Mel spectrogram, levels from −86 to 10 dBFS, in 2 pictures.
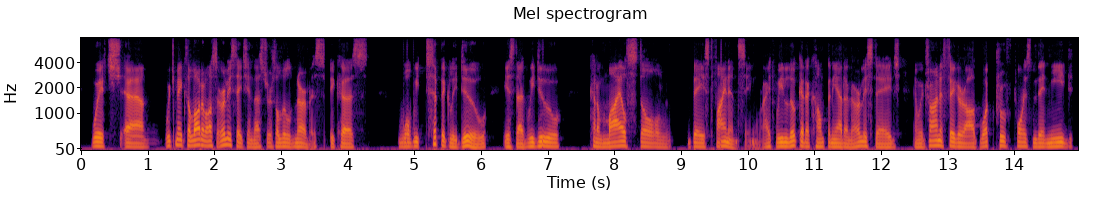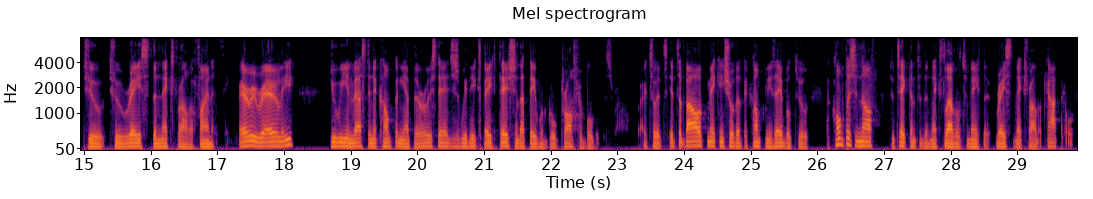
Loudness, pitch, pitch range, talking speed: -22 LUFS, 100 Hz, 95-115 Hz, 225 wpm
